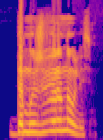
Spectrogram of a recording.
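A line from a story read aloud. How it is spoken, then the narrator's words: Roar. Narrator (Russian): проревел он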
